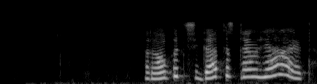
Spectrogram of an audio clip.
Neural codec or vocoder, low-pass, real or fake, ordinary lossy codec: codec, 16 kHz, 2 kbps, FreqCodec, smaller model; 7.2 kHz; fake; none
